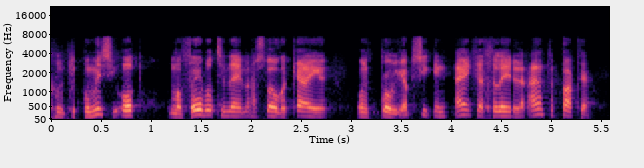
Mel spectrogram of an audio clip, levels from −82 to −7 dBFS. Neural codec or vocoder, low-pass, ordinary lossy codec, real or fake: codec, 16 kHz, 1 kbps, FunCodec, trained on Chinese and English, 50 frames a second; 7.2 kHz; none; fake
